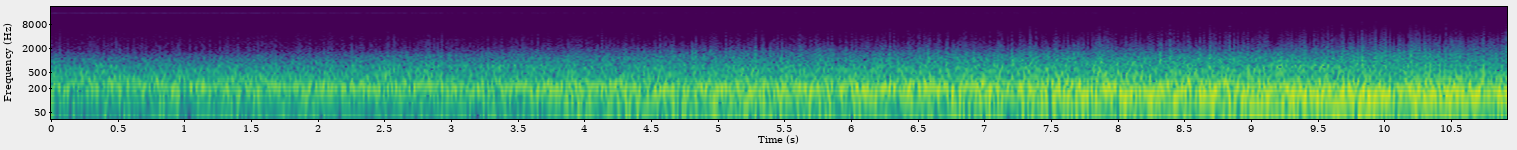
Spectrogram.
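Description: Low, steady rumble of a Delta IV Medium-Plus (4,2) rocket in its first seconds of flight after liftoff, its RS-68 main engine and two strap-on solid rocket motors firing; the rumble grows slowly louder.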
